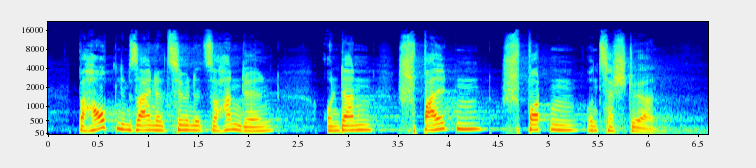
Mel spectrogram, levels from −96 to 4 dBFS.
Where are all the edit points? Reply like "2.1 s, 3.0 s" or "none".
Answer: none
